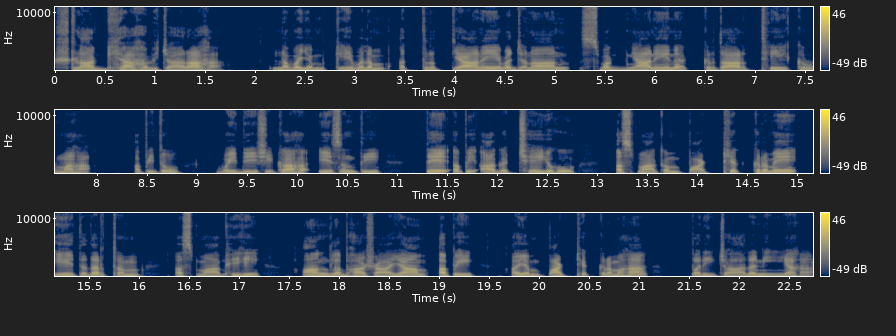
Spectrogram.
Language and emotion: Sanskrit, neutral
